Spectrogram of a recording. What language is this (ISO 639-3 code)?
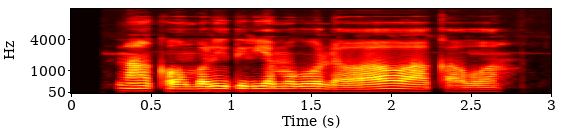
kik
